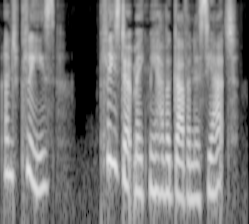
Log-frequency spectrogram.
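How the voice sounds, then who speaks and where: A woman plays an earnest little girl from a storybook. The voice is high and swoops about, timid and a little stiff, with a tremulous, pleading edge. The sound is dry. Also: animated, moderate pace, no echo, lightly acted. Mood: stiff, nervous.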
